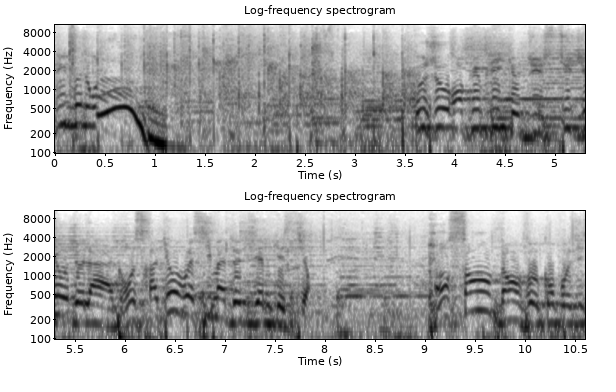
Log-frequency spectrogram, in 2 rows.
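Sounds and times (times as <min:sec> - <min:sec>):
studio audience applause: 0:00.0 - 0:03.8
speech: 0:03.6 - 0:08.0, 0:09.2 - 0:10.5.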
